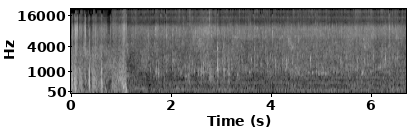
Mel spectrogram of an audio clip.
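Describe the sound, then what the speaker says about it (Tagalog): A quiet, steady trickle of coconut milk dripping and dribbling from a motorized coconut grater, preceded by a brief burst of handling noise at the start. "Dito tumutulo ang gata."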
